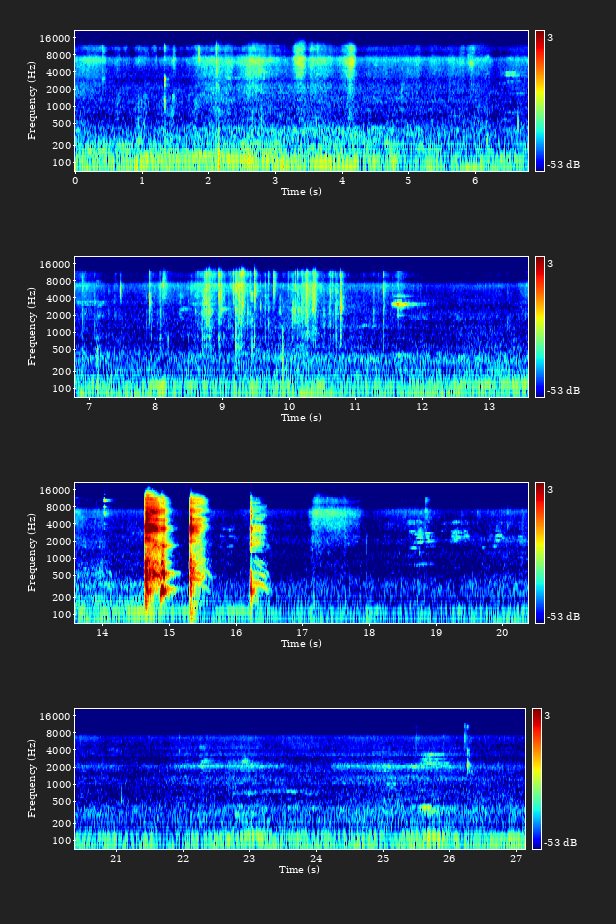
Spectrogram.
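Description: A quiet room with faint rustling, then a short cluster of two or three sharp coughs and a throat clear.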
